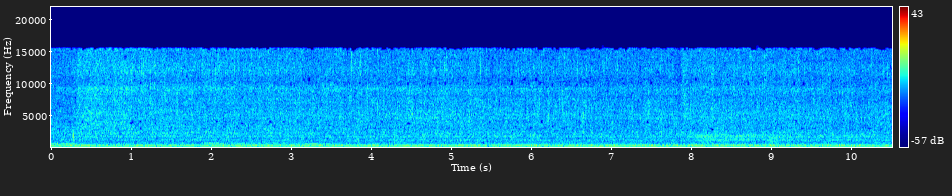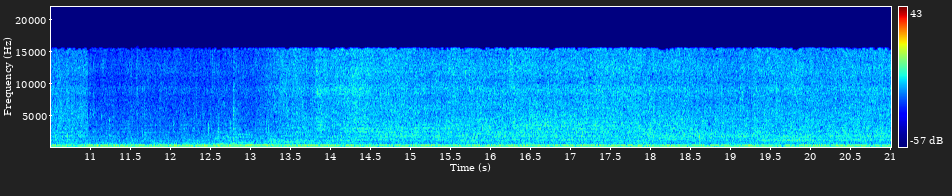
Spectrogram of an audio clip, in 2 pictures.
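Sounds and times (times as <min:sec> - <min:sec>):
food sizzling in a pan: 0:00.0 - 0:21.0.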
